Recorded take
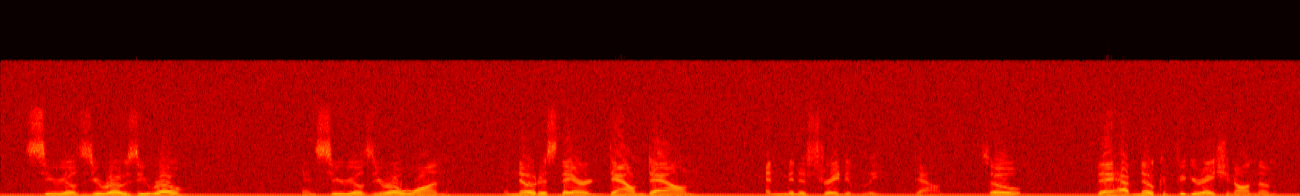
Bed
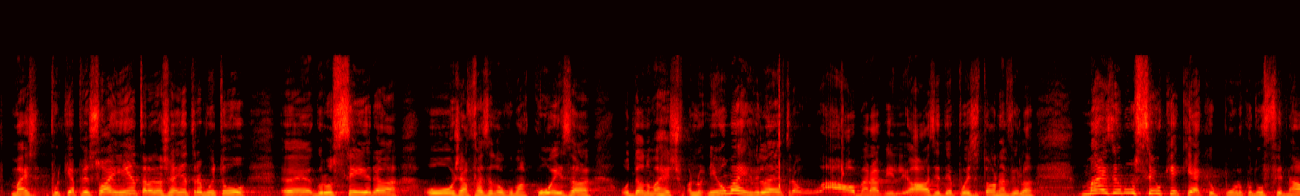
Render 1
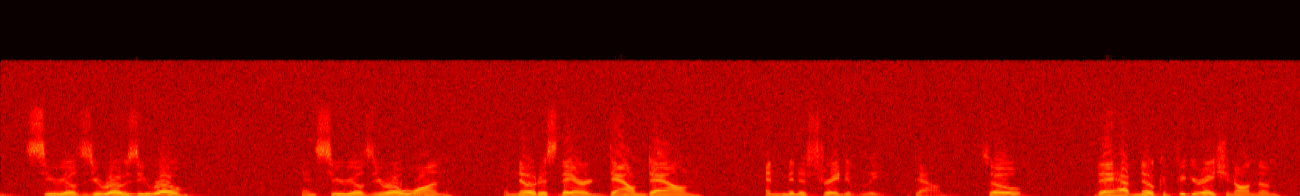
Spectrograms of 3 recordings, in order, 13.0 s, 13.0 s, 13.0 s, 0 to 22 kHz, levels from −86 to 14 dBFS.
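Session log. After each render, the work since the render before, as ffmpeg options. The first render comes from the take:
-af "bandreject=f=60:t=h:w=4,bandreject=f=120:t=h:w=4,bandreject=f=180:t=h:w=4,bandreject=f=240:t=h:w=4,bandreject=f=300:t=h:w=4"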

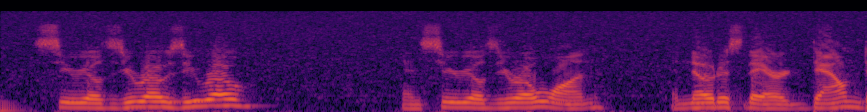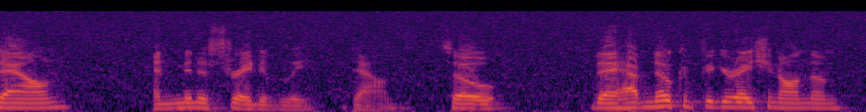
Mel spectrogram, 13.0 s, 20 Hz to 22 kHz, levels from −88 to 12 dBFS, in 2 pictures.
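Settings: -af "afftdn=nr=10:nf=-44"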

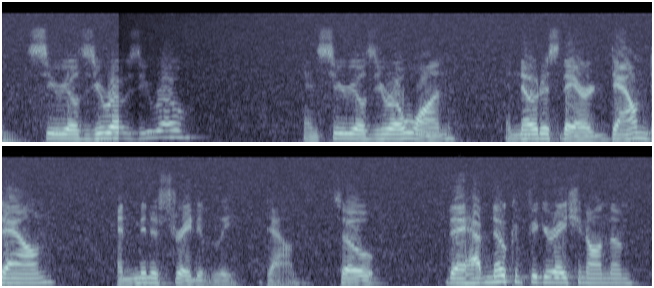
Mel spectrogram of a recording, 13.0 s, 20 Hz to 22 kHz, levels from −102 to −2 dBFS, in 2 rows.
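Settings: -filter_complex "[0:a]asplit=2[a][b];[a]atrim=end=1.16,asetpts=PTS-STARTPTS,afade=t=out:st=1.156:d=0.004:c=hsin:silence=0.149624[c];[b]atrim=start=1.16,asetpts=PTS-STARTPTS,afade=t=in:d=2.19:silence=0.149624[d];[c][d]concat=n=2:v=0:a=1"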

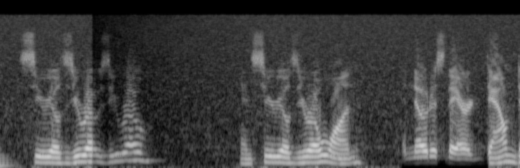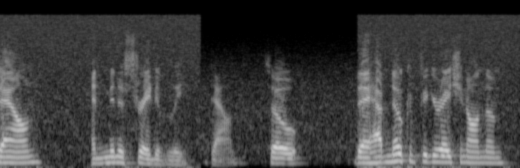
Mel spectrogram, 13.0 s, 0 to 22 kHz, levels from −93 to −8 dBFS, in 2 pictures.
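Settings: -filter_complex "[0:a]asettb=1/sr,asplit=3[a][b][c];[a]atrim=end=5.024[d];[b]atrim=start=5.02:end=6.12,asetpts=PTS-STARTPTS,afade=t=in:d=0.004:c=qsin,afade=t=out:st=1.096:d=0.004:c=qsin,highpass=f=360:w=0.5412,highpass=f=360:w=1.3066[e];[c]atrim=start=6.116[f];[d][e]acrossfade=d=0.004:c1=hsin:c2=qsin[g];[g][f]acrossfade=d=0.004:c1=qsin:c2=hsin,asettb=1/sr,asplit=3[h][i][j];[h]atrim=end=9.014[k];[i]atrim=start=9.01:end=10.98,asetpts=PTS-STARTPTS,afade=t=in:d=0.004:c=qsin,afade=t=out:st=1.966:d=0.004:c=qsin,highpass=150,lowpass=2.5k[l];[j]atrim=start=10.976[m];[k][l]acrossfade=d=0.004:c1=hsin:c2=qsin[n];[n][m]acrossfade=d=0.004:c1=qsin:c2=hsin"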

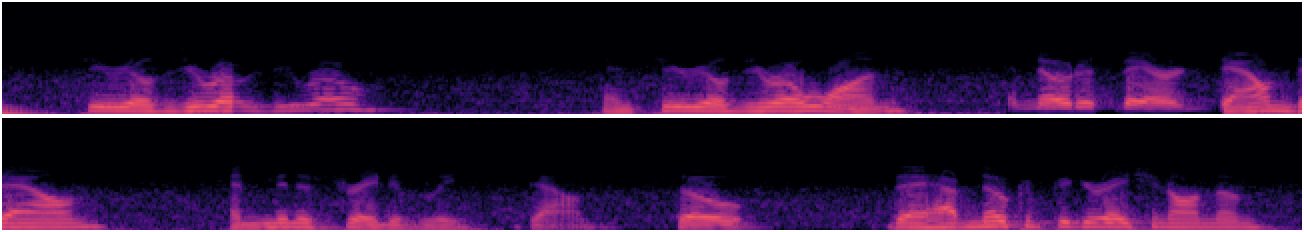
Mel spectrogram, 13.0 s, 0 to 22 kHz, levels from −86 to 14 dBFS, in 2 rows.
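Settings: -af "lowpass=f=1.2k:w=0.5412,lowpass=f=1.2k:w=1.3066,lowshelf=f=180:g=8.5"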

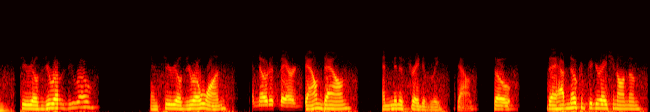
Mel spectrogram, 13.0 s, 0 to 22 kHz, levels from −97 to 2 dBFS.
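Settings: -af "lowpass=1.7k,agate=range=-34dB:threshold=-50dB:ratio=16:detection=peak"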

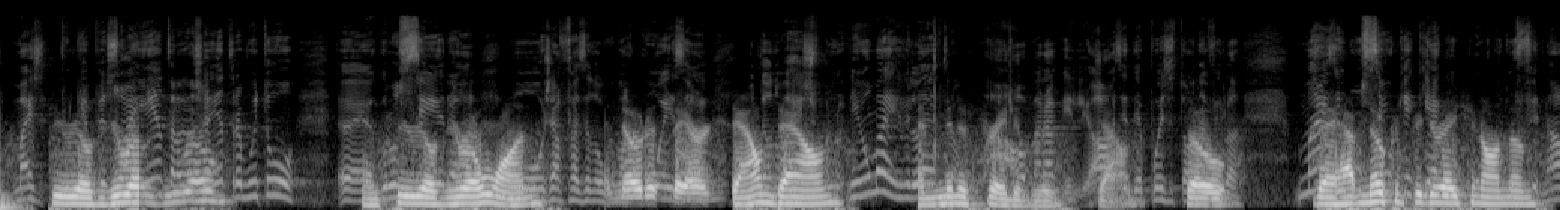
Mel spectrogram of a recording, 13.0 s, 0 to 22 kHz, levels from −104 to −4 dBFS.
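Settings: -filter_complex "[1:a]volume=-17dB[a];[0:a][a]amix=inputs=2:normalize=0"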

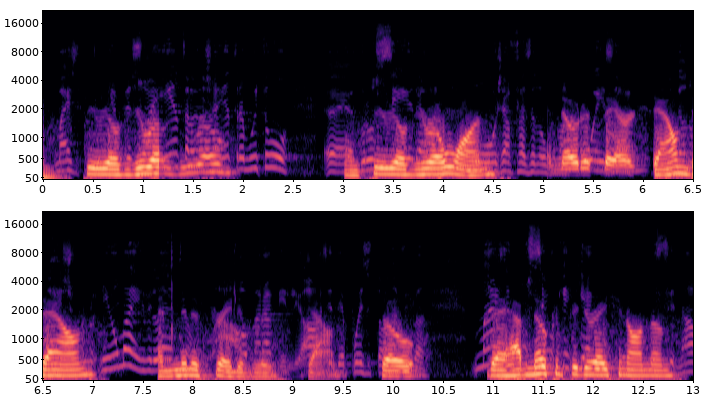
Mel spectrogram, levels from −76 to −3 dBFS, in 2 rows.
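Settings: -af "volume=9.5dB"

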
